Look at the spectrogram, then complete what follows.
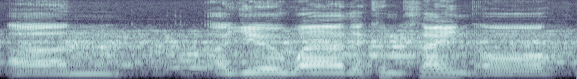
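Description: Deadpan man, noisy line. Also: mid-range voice, a little slow. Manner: deadpan, persistent, provoking. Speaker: prank caller. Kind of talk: prank phone call.

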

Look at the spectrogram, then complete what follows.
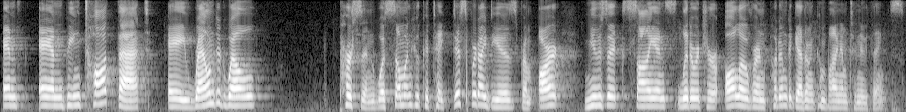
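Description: An older woman from New Jersey giving a conference talk on an auditorium stage, candid and lively, with joking asides. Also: mid-range voice, unhurried. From New Jersey, United States. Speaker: conference speaker. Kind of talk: storytelling keynote talk. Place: stage of a large auditorium with audience.

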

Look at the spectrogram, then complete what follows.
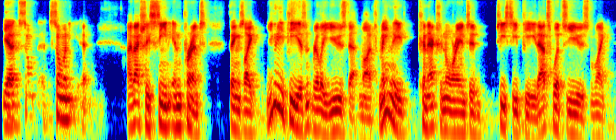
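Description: A man's voice: on the low side, animated, moderate pace, a bit bright. A middle-aged man chatting as guest on a live video-call stream from a home study, easygoing and joking. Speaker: guest co-host. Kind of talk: casual chat on live stream. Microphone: video call webcam.

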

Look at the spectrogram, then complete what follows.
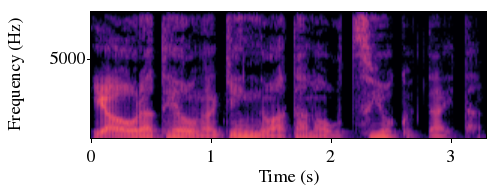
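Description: A man narrating an audio drama from a script in a measured, solemn manner. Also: medium pitch, a bit bright.

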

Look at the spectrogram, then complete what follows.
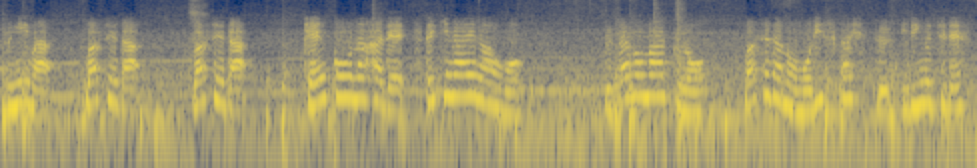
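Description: High-pitched woman's tram announcement. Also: lively intonation, slow pace, dull audio. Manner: polite, carefully enunciated. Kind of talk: scripted recorded onboard announcement. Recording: noisy field recording of tram speaker. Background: tram running noise.

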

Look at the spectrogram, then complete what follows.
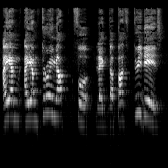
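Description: A man in his twenties making a prank phone call with feigned seriousness, halting and addressing the listener as sir. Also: high voice, sharp tone. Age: 20s. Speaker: prank caller. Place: small plain room indoors.

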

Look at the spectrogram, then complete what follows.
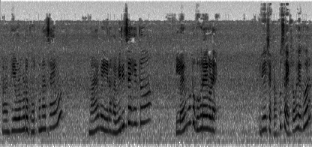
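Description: A grumbling, bossy village woman from a comedy cartoon, with a Vidarbha Marathi accent. Her voice is extremely high and she complains at a quick clip, over faint background noise. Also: animated. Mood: muttering, nosy. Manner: scolding, complaining, colloquial.

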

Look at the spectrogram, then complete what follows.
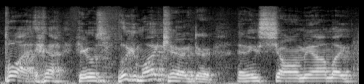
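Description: Brash higher-voiced man swearing casually. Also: moderate pace, echoey room, a little hiss or hum. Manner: brash, profane. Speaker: podcast co-host. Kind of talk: casual banter and storytelling. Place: small home studio room. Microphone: desk boom microphone.

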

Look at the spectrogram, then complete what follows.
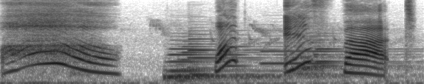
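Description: A woman's voice: very high-pitched, sing-song, extremely slow, over music, heavily acted. A woman voicing a curious, naive little girl in a children's cartoon. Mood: curious, eager.

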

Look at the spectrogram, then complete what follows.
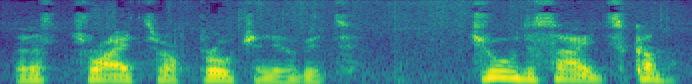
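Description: A man's voice: medium pitch, lively intonation, normal speed, dark tone, a little hiss or hum. A man role-playing aloud as he plays a fantasy game, mixing archaic theatrical phrases with casual asides. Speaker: gameplay streamer role-playing. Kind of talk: in-character role-play commentary on a fantasy game.

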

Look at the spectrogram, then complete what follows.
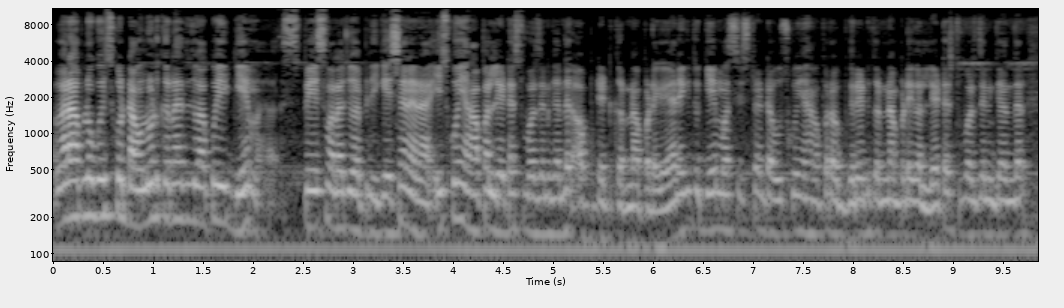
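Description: A man's voice: fairly high pitch, steady tone, fast, hardly any pauses, fairly bright tone, a little hiss or hum. A man with an Indian accent narrating a casual hands-on tech tutorial, explaining repetitively and mixing in English words. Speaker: tech vlogger demonstrating a phone feature.

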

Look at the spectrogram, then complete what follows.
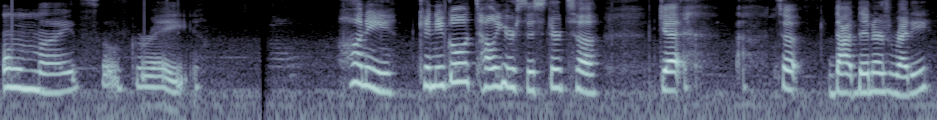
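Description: A woman voicing a gentle, worried mother with a coaxing manner in an amateur game roleplay drama. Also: sits high, slow, creaky, long pauses, a little hiss or hum, full character voice. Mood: pleased.

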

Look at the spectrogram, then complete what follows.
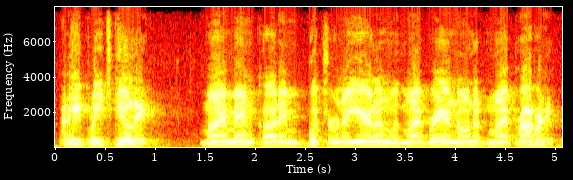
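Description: An actor playing a blustering, bullying rancher in an old-time radio western, with a folksy, mocking, pushy drawl. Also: male voice, a little high, brisk, pushed and bright, highs cut off. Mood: impatient.

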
